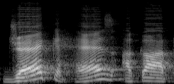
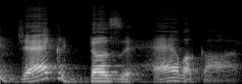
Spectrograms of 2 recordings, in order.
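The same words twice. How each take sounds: First: Said in the usual way. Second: "does" stretched and punched; very slow "Jack does have a car", weight on "does"; swaggering emphasis. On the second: Shown as a demonstration. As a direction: insist word by word on "does have". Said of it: "चौड़ में बोला".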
